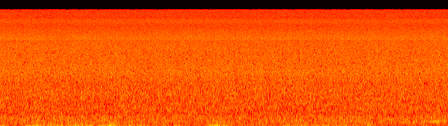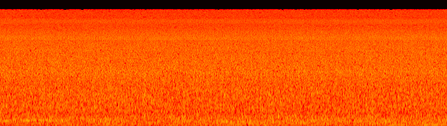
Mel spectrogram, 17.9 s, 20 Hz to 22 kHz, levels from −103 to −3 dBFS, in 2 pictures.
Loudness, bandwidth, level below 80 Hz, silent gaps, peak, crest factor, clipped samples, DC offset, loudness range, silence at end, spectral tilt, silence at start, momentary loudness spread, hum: -30 LUFS; 16 kHz; -50 dBFS; none; -18 dBFS; 14 dB; under 0.1%; under 0.1%; 0 LU; 0 s; -0.5 dB/octave; 0 s; 0 LU; none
